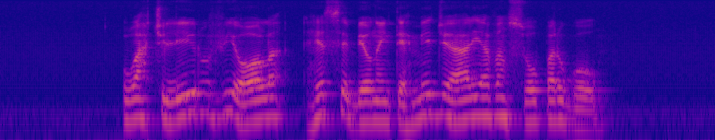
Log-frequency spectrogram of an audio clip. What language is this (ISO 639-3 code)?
por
